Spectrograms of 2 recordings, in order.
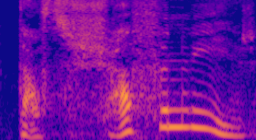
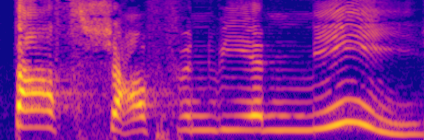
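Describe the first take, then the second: First: Composed, encouraging reply; calm reassurance. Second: Loud, slow wail of defeat; exasperated, rising to a drawn-out last word; puffing despair. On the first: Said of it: "sagte der andere". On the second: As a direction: groan it out loudly, overwhelmed. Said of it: "schnaufte der Mann". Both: A narrator's reading.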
